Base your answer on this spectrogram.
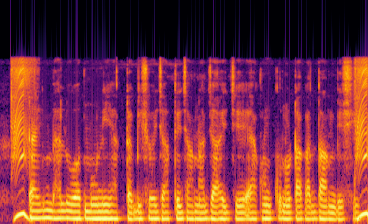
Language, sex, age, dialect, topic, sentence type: Bengali, male, 25-30, Northern/Varendri, banking, statement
